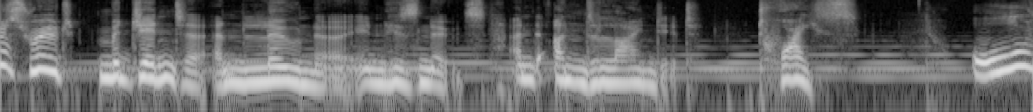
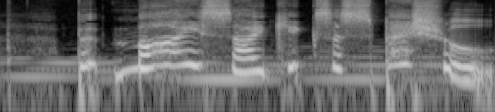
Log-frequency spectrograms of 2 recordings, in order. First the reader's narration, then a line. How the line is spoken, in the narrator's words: she said, a note of pride in her wobbly voice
